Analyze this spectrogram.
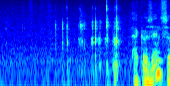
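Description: Small metal parts click and tap together.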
